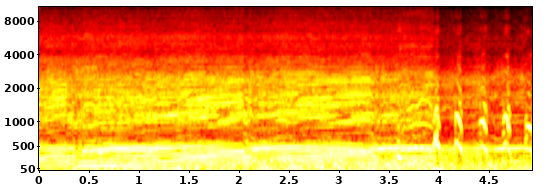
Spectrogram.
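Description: A 2021 Ducati Multistrada V4S motorcycle rides on a highway, its engine droning loud and steady with rising and falling revs under heavy wind rush, and a voice comes in near the end.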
